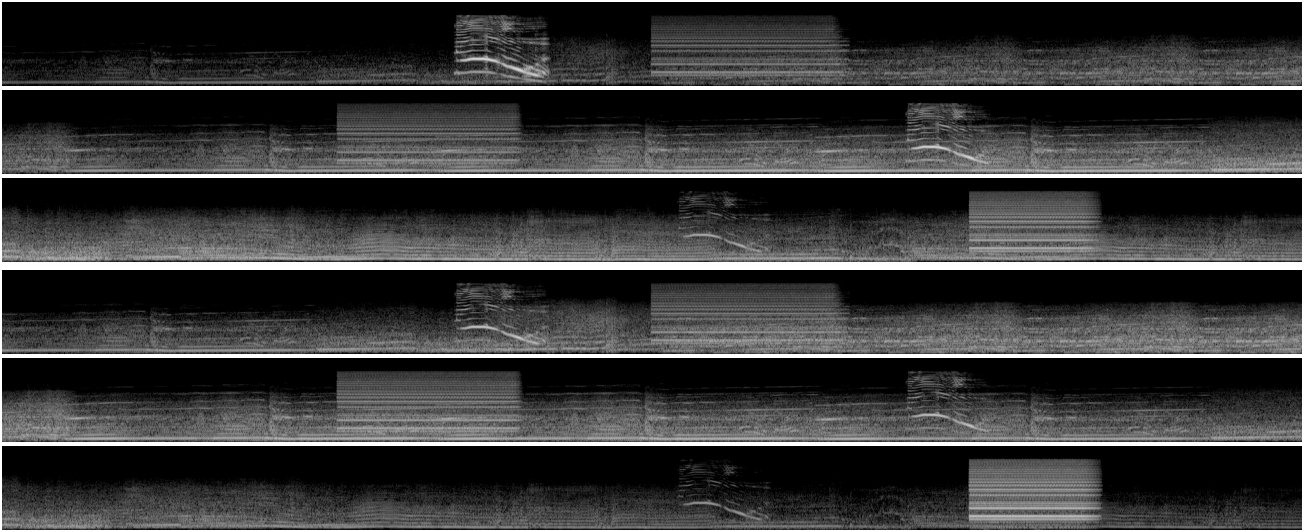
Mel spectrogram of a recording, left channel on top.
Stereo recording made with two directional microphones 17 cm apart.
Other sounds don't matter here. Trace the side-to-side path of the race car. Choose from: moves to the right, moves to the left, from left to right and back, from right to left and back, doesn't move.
moves to the left.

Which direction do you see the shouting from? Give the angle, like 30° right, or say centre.
30° left.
